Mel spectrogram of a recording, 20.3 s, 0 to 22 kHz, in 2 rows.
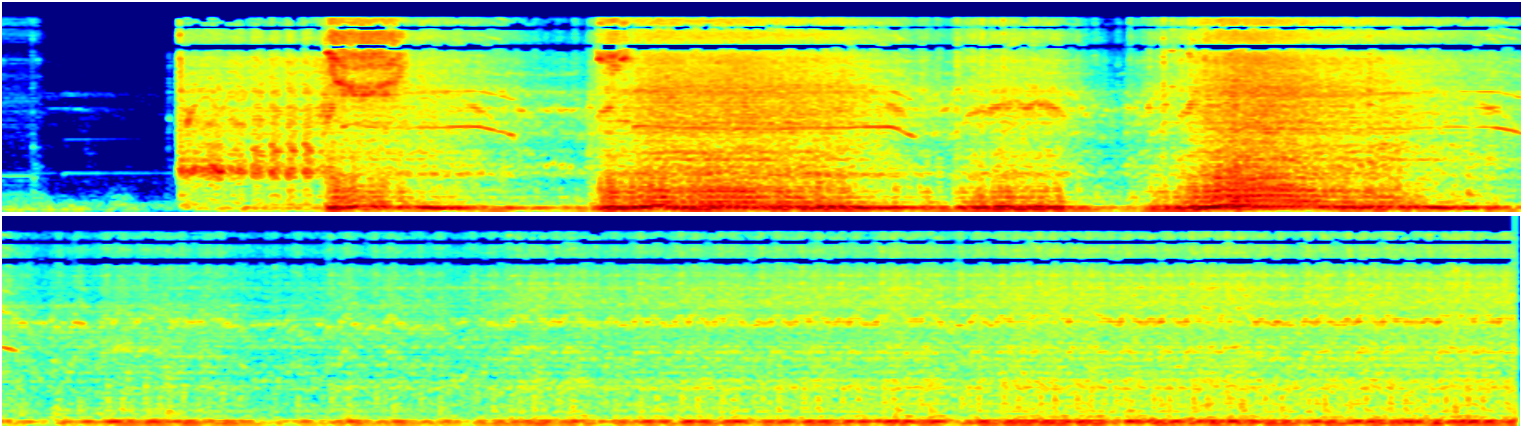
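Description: Vortech-supercharged 5.0 V8 of a 1995 Mustang GT starting for the first time after three years in storage, on fresh spark plugs and oil. It catches about a second in and is revved three times, with a high whine falling away as each rev drops, then settles into a steady idle.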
